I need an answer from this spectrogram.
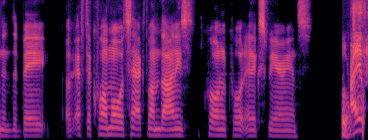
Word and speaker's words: Mamdani: And furthermore, the name is Mamdani, Mamdani.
